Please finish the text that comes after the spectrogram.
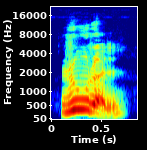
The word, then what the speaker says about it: rural: Now it has two syllables. Rural. Rural. And the stress. Can you recognize the stress? Rural. Rural. So the stress is on the first syllable. It's on ru. So whenever you are speaking, you have to give the stress on ru. And you have to say rul with a slow pace or very lightly.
